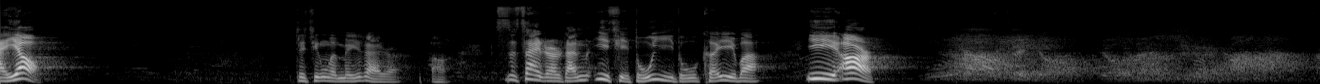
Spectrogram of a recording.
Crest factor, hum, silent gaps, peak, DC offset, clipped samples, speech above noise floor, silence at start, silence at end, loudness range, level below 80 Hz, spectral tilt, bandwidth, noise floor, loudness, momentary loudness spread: 26 dB; none; none; 0 dBFS; under 0.1%; under 0.1%; 44 dB; 0 s; 0.35 s; 20 LU; -78 dBFS; -5 dB/octave; 16 kHz; -66 dBFS; -23 LUFS; 28 LU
